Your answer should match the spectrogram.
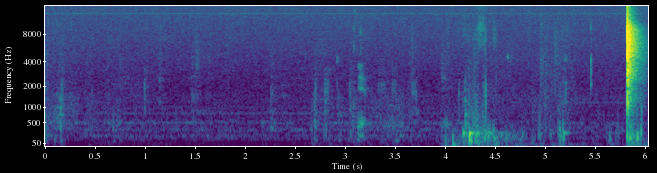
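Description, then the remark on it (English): A single sharp, loud hand clap, made to sync a recording, rings out near the end, following several seconds of quiet shuffling and faint low murmuring. “Let me know when you're ready. I'll do the clap.”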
